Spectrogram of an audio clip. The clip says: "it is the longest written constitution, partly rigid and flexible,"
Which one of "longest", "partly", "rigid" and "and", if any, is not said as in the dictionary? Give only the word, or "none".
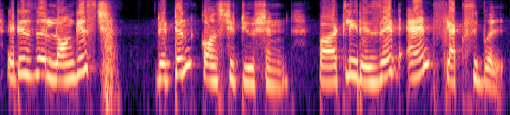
rigid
